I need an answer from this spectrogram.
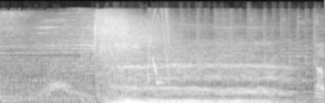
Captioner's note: cyber dragon roar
